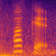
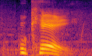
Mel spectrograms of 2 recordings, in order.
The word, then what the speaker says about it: Puckett: It's Puckett, right? Nathan Puckett? Pookay. Nathan Pookay.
